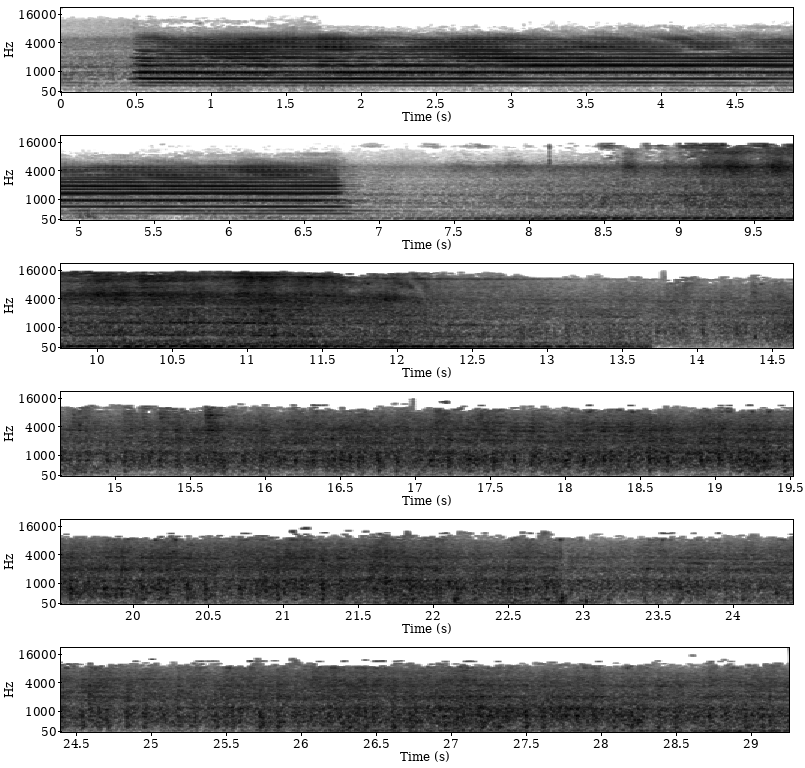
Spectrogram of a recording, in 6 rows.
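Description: EMD WDP-4 diesel locomotive sounding its multi-tone air horn in one long blast of about six seconds, then passing with its two-stroke V16 engine giving a deep steady hum. From about fourteen seconds in, the express coaches roll by with steady wheel clatter on the rails.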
